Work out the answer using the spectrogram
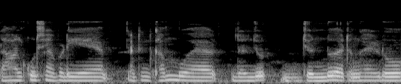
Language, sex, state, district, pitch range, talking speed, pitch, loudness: Marwari, female, Rajasthan, Nagaur, 175-190 Hz, 165 wpm, 180 Hz, -17 LUFS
